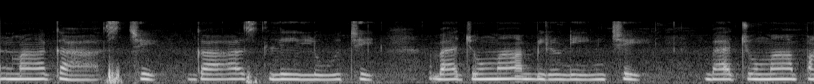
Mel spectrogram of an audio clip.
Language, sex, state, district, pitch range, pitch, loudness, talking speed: Gujarati, female, Gujarat, Gandhinagar, 230-245 Hz, 240 Hz, -17 LUFS, 75 wpm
